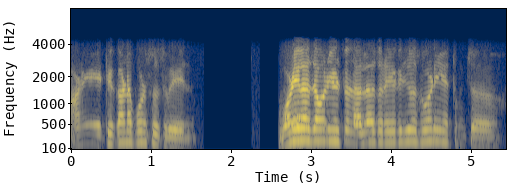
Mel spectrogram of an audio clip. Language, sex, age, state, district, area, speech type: Marathi, male, 60+, Maharashtra, Nashik, urban, conversation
